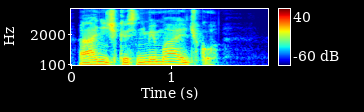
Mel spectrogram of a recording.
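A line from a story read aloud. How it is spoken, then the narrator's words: Laughing shout. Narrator (Russian): один из них прокричал, смеясь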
